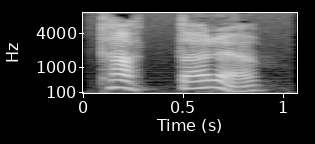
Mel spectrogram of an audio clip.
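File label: "tattare", Swedish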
